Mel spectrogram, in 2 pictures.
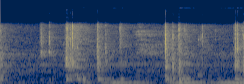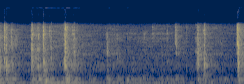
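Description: Someone types a file name on a computer keyboard: close, uneven bursts of key clicks with short pauses between them, plus a soft low thud or two.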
